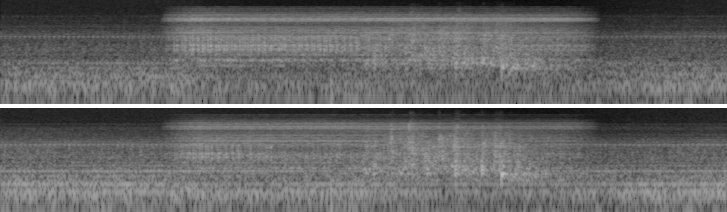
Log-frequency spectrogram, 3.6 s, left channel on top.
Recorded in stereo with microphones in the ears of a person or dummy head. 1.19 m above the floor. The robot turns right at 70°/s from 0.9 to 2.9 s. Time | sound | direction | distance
1.6 | a splash | 165° left | 0.7 m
